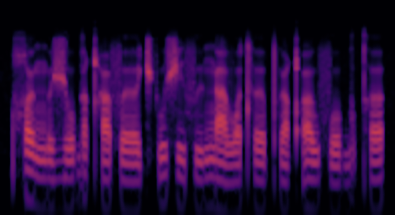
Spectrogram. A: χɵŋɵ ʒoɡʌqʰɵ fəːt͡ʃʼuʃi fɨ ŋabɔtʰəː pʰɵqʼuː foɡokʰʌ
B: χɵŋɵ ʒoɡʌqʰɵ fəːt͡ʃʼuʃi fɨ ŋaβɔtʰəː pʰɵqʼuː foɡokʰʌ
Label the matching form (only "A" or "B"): B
